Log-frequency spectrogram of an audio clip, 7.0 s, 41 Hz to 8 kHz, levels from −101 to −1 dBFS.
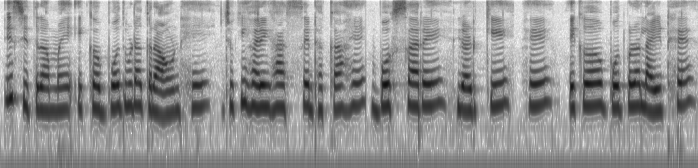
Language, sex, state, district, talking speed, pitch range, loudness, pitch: Hindi, female, Bihar, Gaya, 205 wpm, 265-290 Hz, -20 LUFS, 280 Hz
